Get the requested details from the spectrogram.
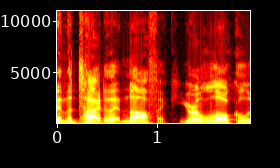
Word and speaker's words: Norfolk: Can you pronounce the way you say Norfolk again, please? – Norfolk. – Norfolk. – That's how they say it up there. – It's Norfolk.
